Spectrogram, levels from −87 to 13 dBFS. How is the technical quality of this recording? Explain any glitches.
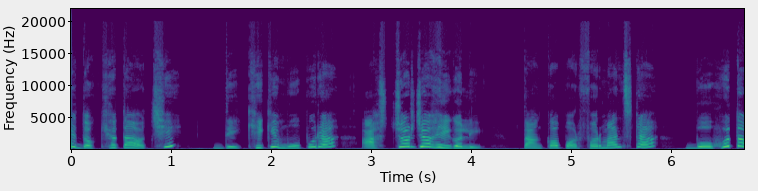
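The recording has one glitch: a short concealed packet loss from 1.65 to 1.71 s. About 40 ms of the speech stream failed to reach the decoder in time, so the receiver invented a 40 ms stand-in by extending the sound just before the gap, continuing its pitch where it was voiced and substituting shaped noise where it was not, then crossfaded back into the real audio. You hear a brief smeared wobble in the speech.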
